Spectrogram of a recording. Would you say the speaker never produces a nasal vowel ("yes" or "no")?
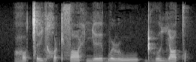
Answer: yes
